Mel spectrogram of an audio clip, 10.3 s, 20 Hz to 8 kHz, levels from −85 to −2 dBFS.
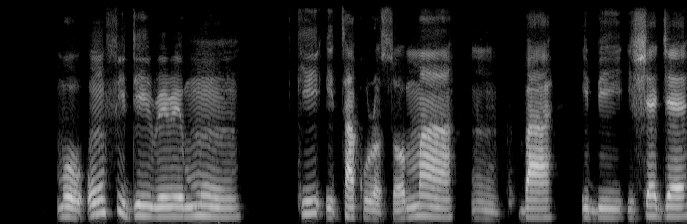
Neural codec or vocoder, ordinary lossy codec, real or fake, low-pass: none; AAC, 48 kbps; real; 7.2 kHz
